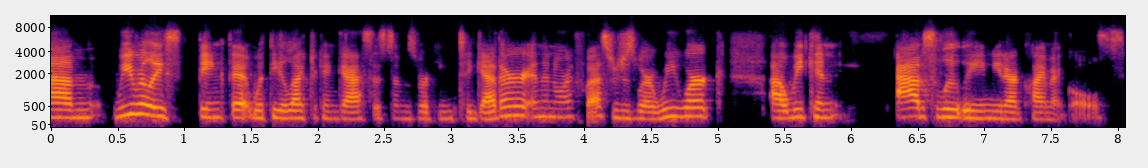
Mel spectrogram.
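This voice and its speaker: In a dry, close sound with no echo and a quiet background, a woman speaks fairly quickly in a medium pitch with a bright, sharp tone, ordinary pitch variation and big swings in loudness. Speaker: utility environmental policy director. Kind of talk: webinar presentation. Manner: fast; hesitant, many fillers.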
